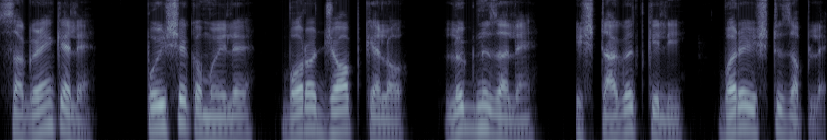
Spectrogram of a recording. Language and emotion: Goan Konkani, neutral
